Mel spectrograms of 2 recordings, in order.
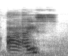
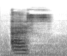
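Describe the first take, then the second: First: "ice" with the full long i vowel; standard ice. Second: "S" for ice, the vowel flattened; rural Punjabi ice. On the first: Shown as a demonstration. Contrasting with rural Punjab speech, standard pronunciation of ice. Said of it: "instead of ice". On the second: Retold or imitated. Imitating rural Punjab speakers saying ice, regional pronunciation. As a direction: say "ice" as a short "S". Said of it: "So they say".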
